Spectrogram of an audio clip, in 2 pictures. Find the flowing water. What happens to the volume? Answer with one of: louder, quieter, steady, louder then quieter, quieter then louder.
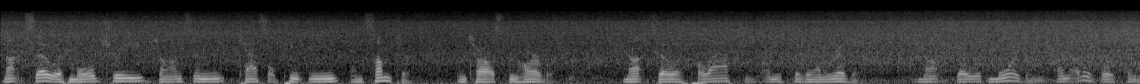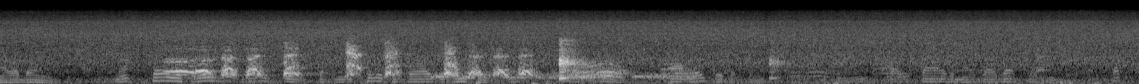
louder.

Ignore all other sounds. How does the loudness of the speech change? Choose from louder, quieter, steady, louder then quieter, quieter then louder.
quieter.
